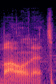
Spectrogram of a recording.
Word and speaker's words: Volynets: Her last name is Volynets. She became a professional tennis player. She pronounced it Volynets, by the way.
